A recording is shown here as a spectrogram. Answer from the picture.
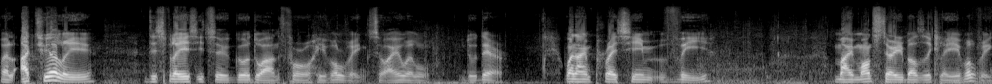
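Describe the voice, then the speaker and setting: Fairly low-pitched male speech in a non-native accent, moderate in pace, with ordinary pitch variation and long, frequent pauses. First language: not English. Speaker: gaming tutorial creator. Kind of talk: video game tutorial commentary.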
